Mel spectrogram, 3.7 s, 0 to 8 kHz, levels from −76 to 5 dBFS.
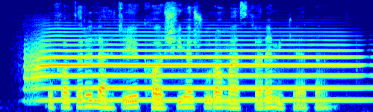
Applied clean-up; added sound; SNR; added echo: none; Trumpet; -4 dB; none.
